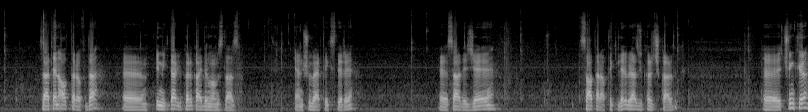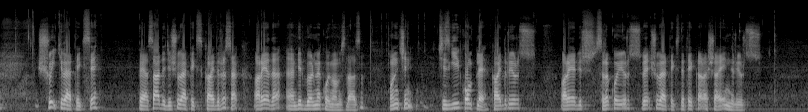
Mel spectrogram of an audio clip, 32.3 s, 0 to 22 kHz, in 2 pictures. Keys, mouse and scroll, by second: 0.2 click, 1.2 click, 1.7-3.6 drag, 3.6 a, 4.0 a, 5.3 a, 10.2 c, 12.2-15.8 drag, 15.8 z, 17.3-19.5 drag, 19.5-21.1 middle drag, 21.1-23.1 drag, 23.1 ctrl+z, 23.1 middle click, 23.8-25.6 drag, 25.6 middle click, 26.2-27.4 drag, 27.8 ctrl+r, 29.2-32.3 drag.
